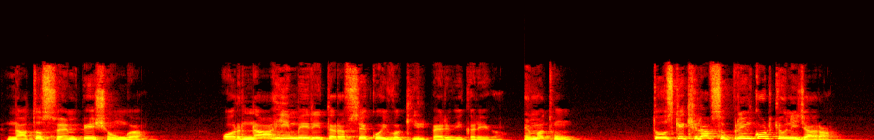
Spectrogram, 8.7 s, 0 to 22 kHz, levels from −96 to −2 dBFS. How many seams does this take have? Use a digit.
1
